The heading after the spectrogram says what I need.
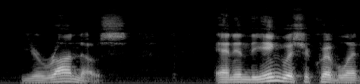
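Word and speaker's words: οὐρανός: I can jump back and forth 3772 is uranos uranos and in the English equivalent here it's described as Heaven air Sky Heavenly so isn't that interesting a throne was set in uranos heaven air Sky um no mention of a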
